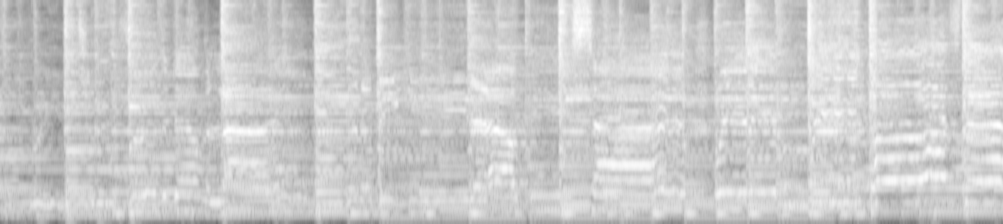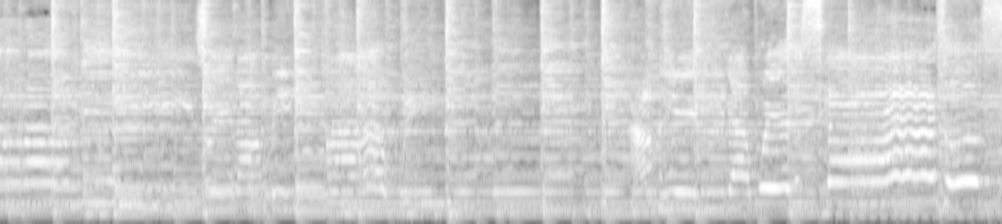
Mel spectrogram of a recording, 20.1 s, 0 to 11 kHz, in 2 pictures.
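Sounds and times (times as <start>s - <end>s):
acoustic guitar strumming: 0.0s - 20.0s
man singing: 0.0s - 20.0s.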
